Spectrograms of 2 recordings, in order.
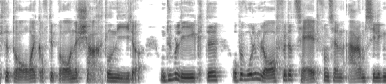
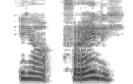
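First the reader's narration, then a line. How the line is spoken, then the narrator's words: Regretful sigh. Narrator (German): seufzte Anna bedauernd auf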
